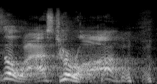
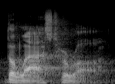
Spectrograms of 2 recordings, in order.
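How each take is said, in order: First: It is said in a dramatic, put-on announcer voice. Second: It is said in an ordinary speaking voice.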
